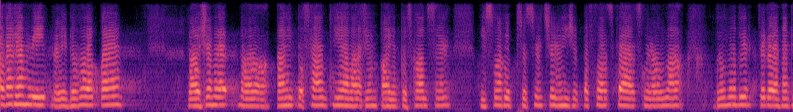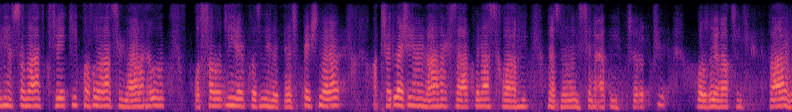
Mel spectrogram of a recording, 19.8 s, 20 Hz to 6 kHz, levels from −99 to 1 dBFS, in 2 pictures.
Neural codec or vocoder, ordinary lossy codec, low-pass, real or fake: codec, 16 kHz, 0.5 kbps, FreqCodec, smaller model; Opus, 24 kbps; 5.4 kHz; fake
